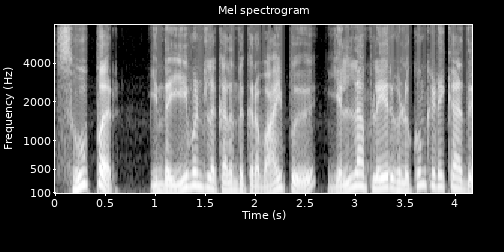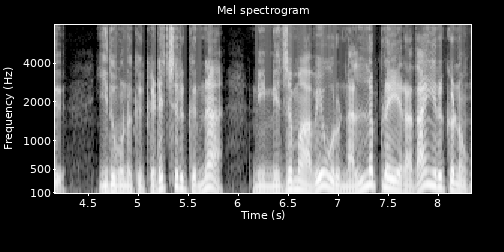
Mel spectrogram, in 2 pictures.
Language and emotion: Tamil, surprised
